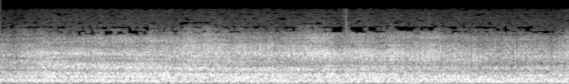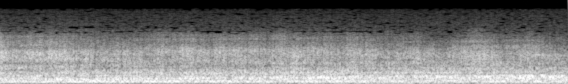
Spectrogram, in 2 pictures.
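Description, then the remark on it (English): A steady, broad roar of airplanes passing overhead fills the whole stretch, loud with little rise or fall, and no voices over it. “I hesitated to read the rest because of the airplanes passing over.”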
